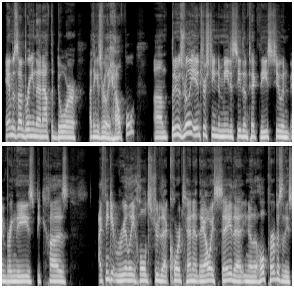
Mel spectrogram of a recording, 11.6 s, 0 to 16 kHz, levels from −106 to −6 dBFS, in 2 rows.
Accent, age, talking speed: American, 30-49, 265 wpm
